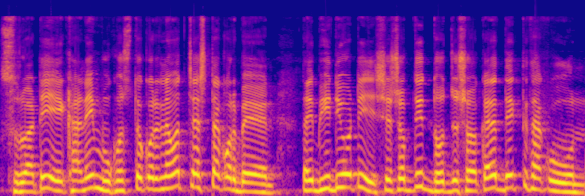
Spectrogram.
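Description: A Quran recitation teacher spelling out letters and vowel marks one by one, then drilling each word slowly for listeners to repeat. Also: mid-range voice. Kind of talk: step-by-step recitation lesson.

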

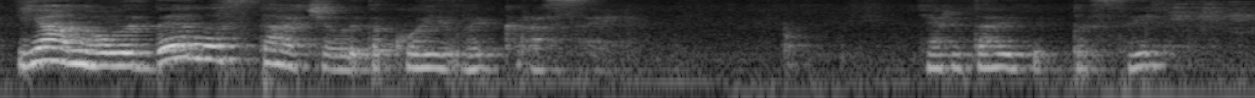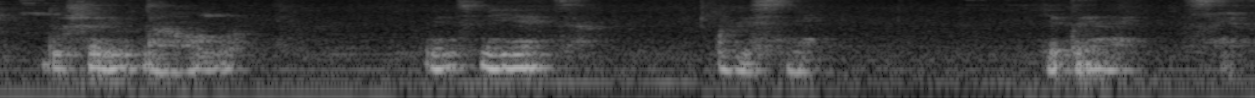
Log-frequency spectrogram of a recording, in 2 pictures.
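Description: A woman poet reciting her own verse at a book presentation, expressive, with lines that trail off softly into near-whispers. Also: on the high side, gravelly. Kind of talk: poetry reading at a book presentation. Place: club event hall. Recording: very echoey hall, faint room noise.

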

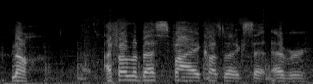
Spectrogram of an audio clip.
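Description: A young man hosting a casual gaming session, chatting excitedly with a friend and repeating himself when reacting. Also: on the high side, normal speed, rough recording. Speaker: gamer and channel host.

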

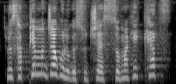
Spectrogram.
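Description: Bright, excitable young woman. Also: high-pitched, fast. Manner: excitable, sarcastic, swears freely. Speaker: anime recap host. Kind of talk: comedic episode recap.

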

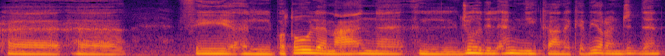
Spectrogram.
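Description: A middle-aged man with an Iraqi Arabic accent giving a formal television interview in a measured, halting way with pauses. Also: medium pitch, steady tone, a little mellow, slight background noise. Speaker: interview guest, official. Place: large indoor lobby, seated interview. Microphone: lapel microphone.

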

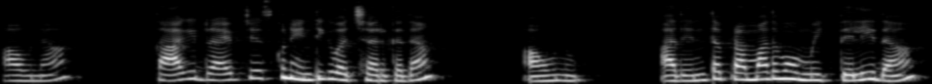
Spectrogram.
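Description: A woman's voice: on the high side, fairly quick, lightly acted. A woman voicing a caring young wife who scolds her drunk husband, reading a storybook romance aloud. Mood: scolding. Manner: reproachful, earnest.

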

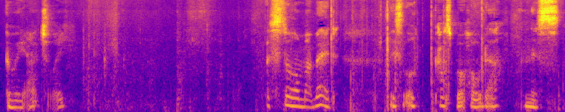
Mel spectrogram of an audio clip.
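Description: A young woman chatting casually in a vlog, her voice hoarse and nearly gone, half-whispering and sleepy, rambling with lots of fillers. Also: fairly high pitch, mellow, slight background noise. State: sleepy, yawning. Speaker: vlogger.

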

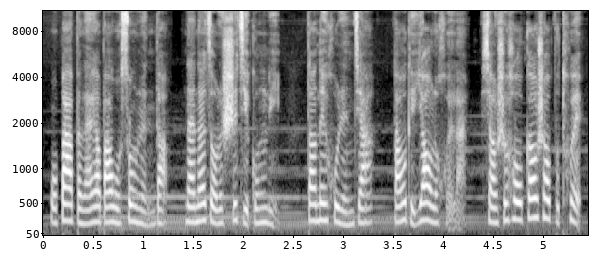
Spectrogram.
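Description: A woman narrates a first-person folk horror story at a rapid clip. Her voice sits slightly high, and faint music plays under her reading. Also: fairly even intonation, darkish tone.

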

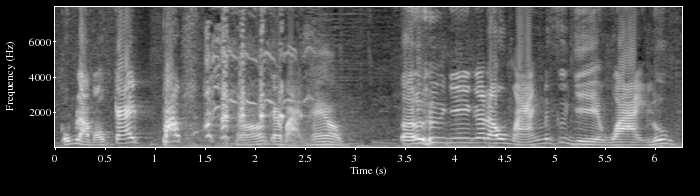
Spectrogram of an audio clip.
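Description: A hoarse man with a Southern Vietnamese accent, chatting playfully through gameplay commentary and ribbing his viewers. His voice sits high and sounds bright, with faint music under it. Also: sing-song, a little slow. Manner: playful, joking, talks straight to viewers. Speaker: gaming channel host. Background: faint background music.

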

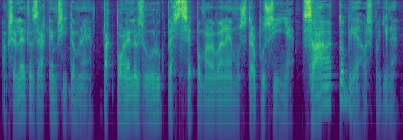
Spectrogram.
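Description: A man's voice: extremely low pitch, few pauses, fairly bright tone. A man reading a historical novel aloud for radio, telling the story expressively. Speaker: narrator.

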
